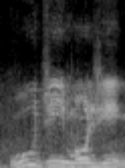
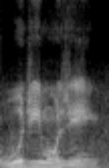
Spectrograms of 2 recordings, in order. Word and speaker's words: Wu Ji Mo Xing: Getting you mispronounce it. Wujimoxing. There you go. Wujimoxing.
